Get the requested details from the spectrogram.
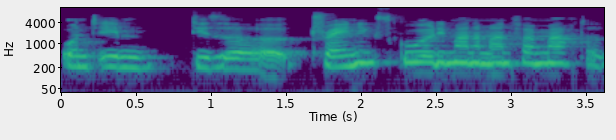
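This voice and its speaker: At a moderate pace, a woman talks in an unremarkable speaking voice with a fairly high pitch. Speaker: former au pair. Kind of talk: casual interview.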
